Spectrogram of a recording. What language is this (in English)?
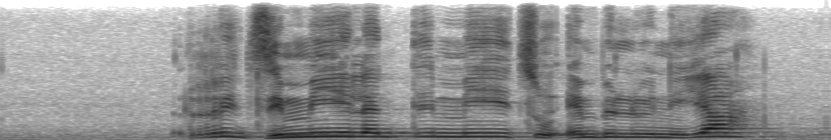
Tsonga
